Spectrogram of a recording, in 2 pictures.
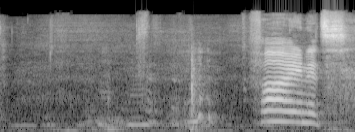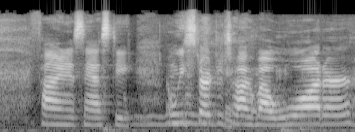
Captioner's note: audience chuckling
